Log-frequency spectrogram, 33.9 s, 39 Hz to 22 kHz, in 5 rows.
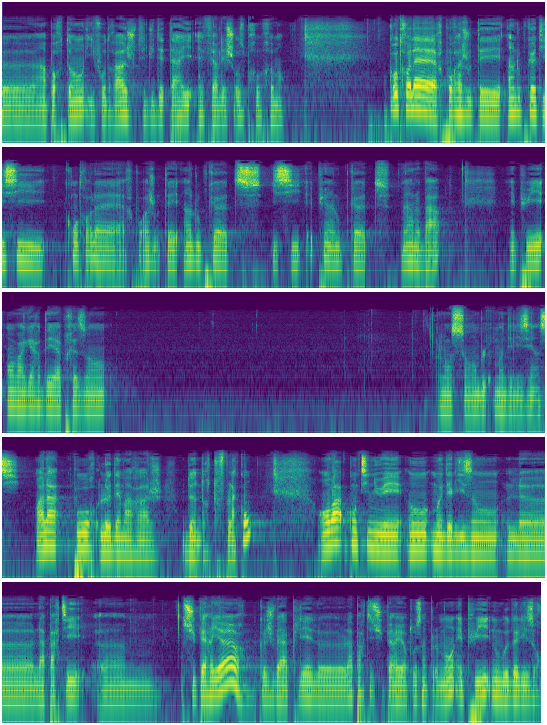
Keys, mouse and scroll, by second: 1.5-3.4 scroll up 2, 4.4 ctrl+r, 6.2 click, 7.7 ctrl+r, 9.3 click, 9.7 ctrl+r, 11.8 click, 16.0 Tab, 17.9 scroll down 6, 18.8 shift+middle click, 19.4 scroll down 2, 20.4 shift+middle click, 21.0 scroll up 2, 21.6 shift+middle click, 22.2 scroll up 2, 23.0 shift+middle click, 23.8 scroll up 2, 25.6 scroll down 2, 27.6-28.3 scroll down 6, 28.6-29.0 scroll up 8, 29.5 scroll down 2.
